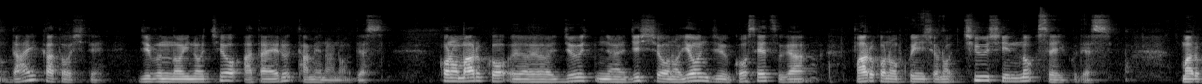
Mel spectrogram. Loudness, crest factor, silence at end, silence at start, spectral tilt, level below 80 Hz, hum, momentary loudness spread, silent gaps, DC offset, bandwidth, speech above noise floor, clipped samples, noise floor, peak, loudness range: -23 LUFS; 22 dB; 0 s; 0 s; -5 dB/octave; -72 dBFS; none; 14 LU; none; under 0.1%; 14.5 kHz; 27 dB; under 0.1%; -50 dBFS; 0 dBFS; 3 LU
